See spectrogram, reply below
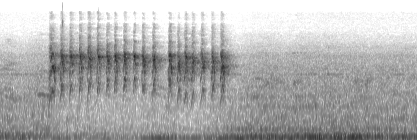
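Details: Greater green leafbird of the Kalimantan type singing in the wild, a single fast burst of bright, rapidly repeated chattering notes for nearly two seconds, then quiet with a low background hum.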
